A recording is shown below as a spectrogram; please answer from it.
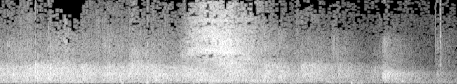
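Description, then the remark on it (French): An audience applauds to thank a speaker, a dense wash of many hands clapping that swells to a peak around the middle and then gradually thins out, with no voices over it. “Merci, on peut applaudir.”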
